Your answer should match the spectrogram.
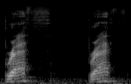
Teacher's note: TH que não é vozeado. É voiceless. Porque não tem a vibração da garganta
